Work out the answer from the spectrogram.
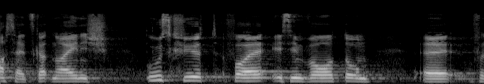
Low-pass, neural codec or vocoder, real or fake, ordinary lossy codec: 14.4 kHz; vocoder, 44.1 kHz, 128 mel bands every 256 samples, BigVGAN v2; fake; MP3, 48 kbps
